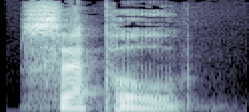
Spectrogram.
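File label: "sepal", British English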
